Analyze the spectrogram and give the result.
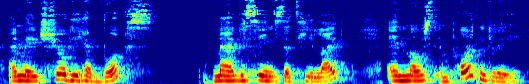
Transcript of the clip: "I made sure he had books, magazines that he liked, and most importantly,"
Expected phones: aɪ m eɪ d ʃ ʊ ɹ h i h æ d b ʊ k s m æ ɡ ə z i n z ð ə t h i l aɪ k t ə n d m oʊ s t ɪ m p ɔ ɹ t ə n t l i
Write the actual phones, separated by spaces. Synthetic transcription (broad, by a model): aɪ m eɪ d ʃ ʊ ɹ h i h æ d b ʊ k s m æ ɡ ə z i n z ð ə t h i l aɪ k t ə n m oʊ s t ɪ m p ɔ ɹ t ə n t l i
